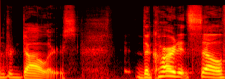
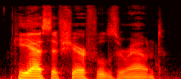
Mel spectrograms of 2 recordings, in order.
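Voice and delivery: normal talking voice

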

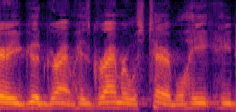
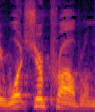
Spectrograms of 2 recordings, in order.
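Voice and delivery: rude, brash voice, louder; 4 dB louder than usual. Retelling a preacher's reply to the English man: imitating a rude, brash retort. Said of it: "They say he was very rude".

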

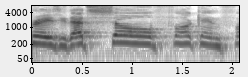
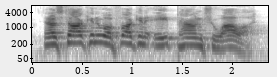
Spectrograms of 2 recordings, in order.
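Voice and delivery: ordinary delivery

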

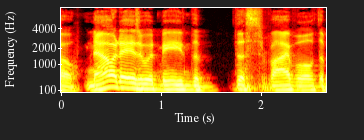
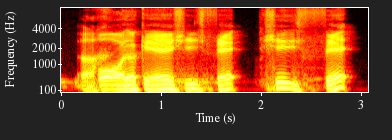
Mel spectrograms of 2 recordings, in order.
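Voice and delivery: put-on British Cockney accent. Mocking how the british say someone is fit, in a cockney accent. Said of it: "I hate that accent so much".

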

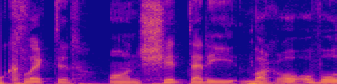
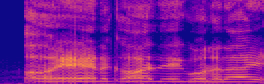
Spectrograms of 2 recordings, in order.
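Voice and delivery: put-on intense voice, much higher; 13 semitones higher than usual. Describing to co-hosts how a man talks after a game, imitating his intense voice. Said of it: "that impression you just did then".

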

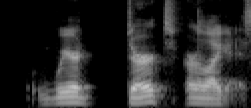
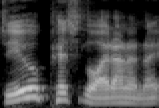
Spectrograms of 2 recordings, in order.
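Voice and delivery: ordinary talk, nothing marked

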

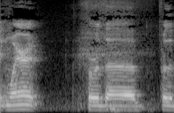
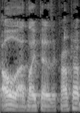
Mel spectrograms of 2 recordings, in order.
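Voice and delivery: ordinary talk, nothing marked

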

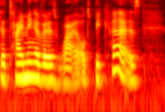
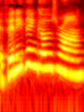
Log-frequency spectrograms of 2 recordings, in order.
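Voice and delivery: put-on jokey, lighthearted delivery, raised pitch; 8 semitones higher, 7 dB louder than usual. Recalling a remark made during pregnancy, retelling a joking remark.

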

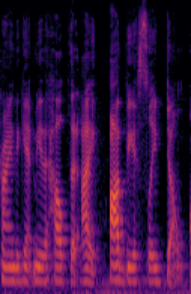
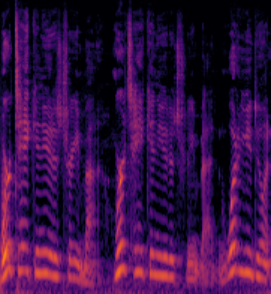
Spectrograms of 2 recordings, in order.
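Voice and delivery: mock yelling, puffed up; 6 semitones higher than usual. Retelling her mother bursting through the door to confront her, retelling a puffed-up yell. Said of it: "She was yelling at Mark".

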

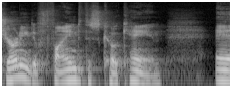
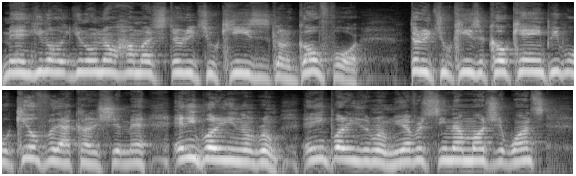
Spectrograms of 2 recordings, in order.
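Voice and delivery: put-on druggy slur, much higher, louder; 9 semitones higher, 5 dB louder than usual. Retelling a story, imitating how a man spoke: druggy, slurring his words. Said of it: "He had like a druggy ... slurring his words".

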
